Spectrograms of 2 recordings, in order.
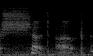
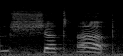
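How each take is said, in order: First: Breathy whispered shut up. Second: Said in the usual way. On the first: Real, not acted. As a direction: hiss it under your breath. Teasing reply to chat.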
